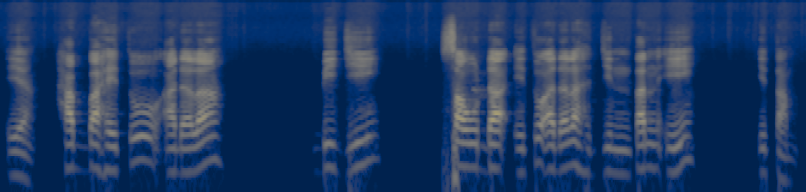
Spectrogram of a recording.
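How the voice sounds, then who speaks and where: A man teaching a religious lesson in casual speech, reciting Arabic slowly and louder and letting phrase ends fall soft. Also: on the high side, smooth, no room sound. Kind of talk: sermon.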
